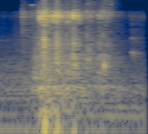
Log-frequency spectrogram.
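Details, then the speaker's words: Honda Karisma motorcycle with ignition wiring rebuilt from scratch, key switched on for a spark test. A few sharp, dry snapping crackles show the spark jumping cleanly, so the ignition is getting current. "dari suaranya saja sudah kelihatan kedengarannya"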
